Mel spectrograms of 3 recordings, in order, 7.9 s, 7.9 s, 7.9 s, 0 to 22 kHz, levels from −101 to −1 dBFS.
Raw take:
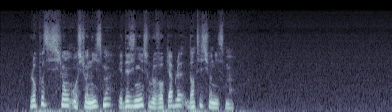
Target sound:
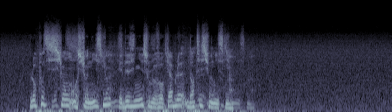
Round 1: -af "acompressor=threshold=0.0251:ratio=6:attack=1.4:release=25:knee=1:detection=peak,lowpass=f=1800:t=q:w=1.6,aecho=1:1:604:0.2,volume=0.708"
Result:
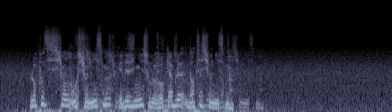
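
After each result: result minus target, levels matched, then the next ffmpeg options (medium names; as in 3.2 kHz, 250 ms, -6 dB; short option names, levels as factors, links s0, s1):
4 kHz band -12.0 dB; echo 178 ms late
-af "acompressor=threshold=0.0251:ratio=6:attack=1.4:release=25:knee=1:detection=peak,lowpass=f=4400:t=q:w=1.6,aecho=1:1:604:0.2,volume=0.708"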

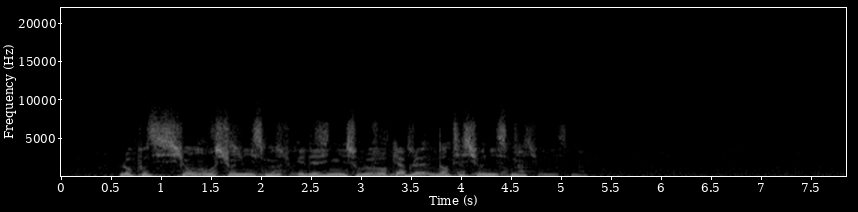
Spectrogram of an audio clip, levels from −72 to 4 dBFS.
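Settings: echo 178 ms late
-af "acompressor=threshold=0.0251:ratio=6:attack=1.4:release=25:knee=1:detection=peak,lowpass=f=4400:t=q:w=1.6,aecho=1:1:426:0.2,volume=0.708"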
